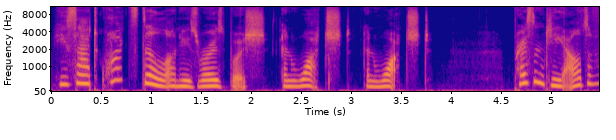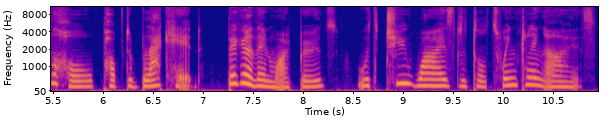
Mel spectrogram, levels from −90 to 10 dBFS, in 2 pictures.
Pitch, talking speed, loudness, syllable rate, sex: 255 Hz, 165 wpm, -20 LUFS, 4.4 syllables/s, female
